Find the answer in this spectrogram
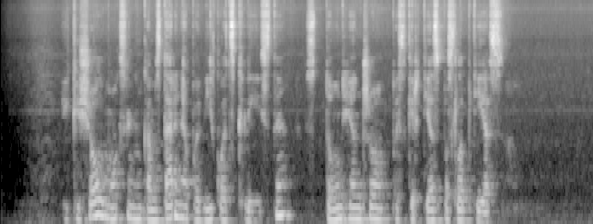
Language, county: Lithuanian, Vilnius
